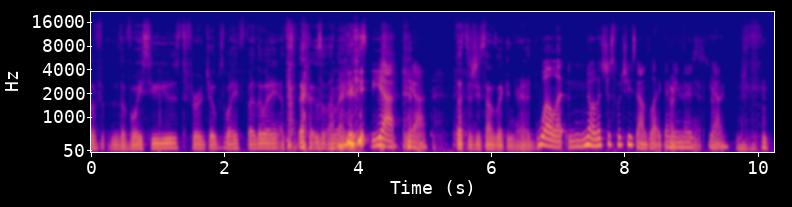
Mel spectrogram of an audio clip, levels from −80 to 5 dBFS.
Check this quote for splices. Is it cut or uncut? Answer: uncut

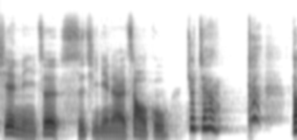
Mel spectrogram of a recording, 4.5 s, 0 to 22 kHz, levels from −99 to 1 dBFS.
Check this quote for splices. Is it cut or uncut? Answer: uncut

